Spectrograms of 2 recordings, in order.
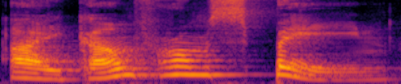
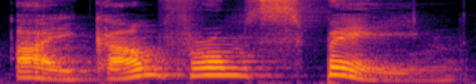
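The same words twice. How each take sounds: The two takes are said the same way.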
